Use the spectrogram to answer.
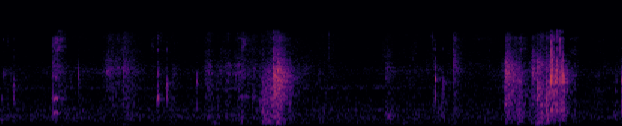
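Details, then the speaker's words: Dog with hiccups after a lot of vocalizing: several short, abrupt, irregularly spaced hic-like bursts over about eight seconds in a quiet room; hiccups. "You gave yourself the hiccups now with all your talking."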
